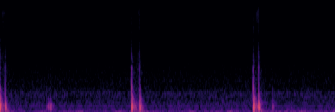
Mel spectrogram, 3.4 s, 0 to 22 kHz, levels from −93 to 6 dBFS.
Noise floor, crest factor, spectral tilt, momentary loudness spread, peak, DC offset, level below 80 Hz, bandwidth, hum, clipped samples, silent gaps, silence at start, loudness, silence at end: -67 dBFS; 26 dB; -9.5 dB/octave; 20 LU; -22 dBFS; under 0.1%; -66 dBFS; 15.5 kHz; none; under 0.1%; none; 0 s; -47 LUFS; 0.5 s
